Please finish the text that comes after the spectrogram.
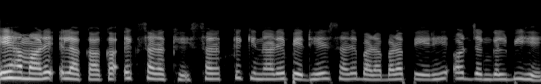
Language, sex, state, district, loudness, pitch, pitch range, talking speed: Hindi, female, Chhattisgarh, Balrampur, -23 LUFS, 250 Hz, 235-265 Hz, 230 wpm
